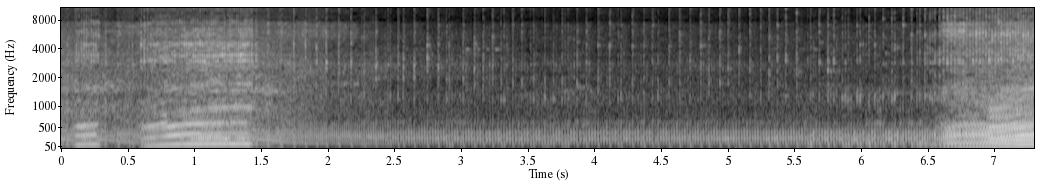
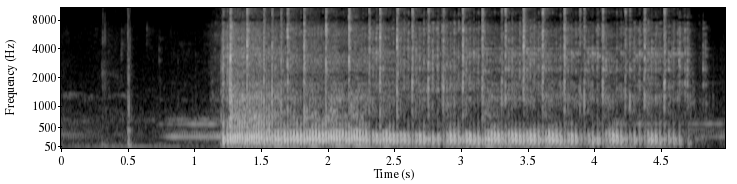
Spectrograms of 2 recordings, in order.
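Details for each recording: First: Echo SRM 225 two-stroke trimmer, fixed after a no-start: settles to a steady idle between crisp throttle blips that rise and fall cleanly, no bogging or stalling; owner thinks earlier dying was WD-40 residue. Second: Echo SRM 225 string trimmer with broken choke, would not start per owner: starts but runs rough and uneven, revs sagging and bogging down; bad spark considered among possible causes.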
